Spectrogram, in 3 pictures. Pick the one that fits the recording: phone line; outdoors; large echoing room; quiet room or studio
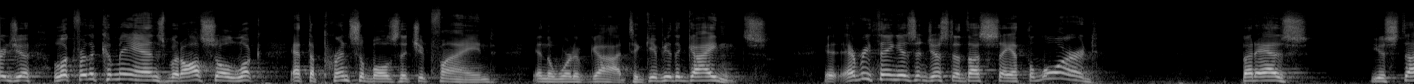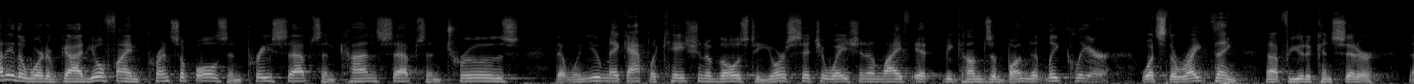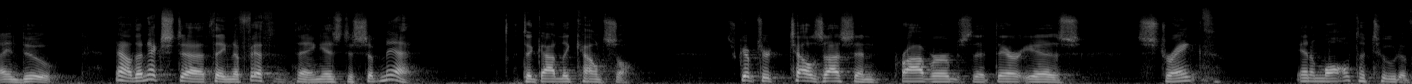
large echoing room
